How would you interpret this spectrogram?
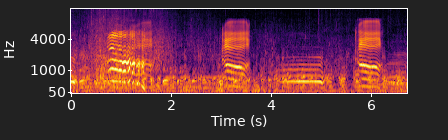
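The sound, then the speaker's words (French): In a fur seal colony in Namibia, a mother calls loudly searching for her pup, which answers with goat-like bleats, four wavering cries in turn, one lower and drawn-out, over a steady rumble of background noise with other pups crying. “Donc vous avez une mère là qui cherche son petit. On l'entend crier. Puis il y a le petit qui chevrotte un peu.”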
